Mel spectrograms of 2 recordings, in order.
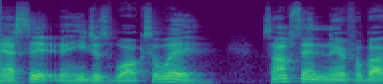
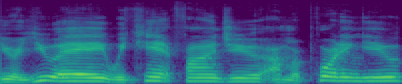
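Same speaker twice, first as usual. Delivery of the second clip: put-on yelling, high and drawn-out; 8 semitones higher than usual. Retelling how a superior yelled at him on his first day: imitating someone yelling. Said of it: "he's yelling at me".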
